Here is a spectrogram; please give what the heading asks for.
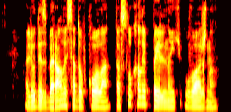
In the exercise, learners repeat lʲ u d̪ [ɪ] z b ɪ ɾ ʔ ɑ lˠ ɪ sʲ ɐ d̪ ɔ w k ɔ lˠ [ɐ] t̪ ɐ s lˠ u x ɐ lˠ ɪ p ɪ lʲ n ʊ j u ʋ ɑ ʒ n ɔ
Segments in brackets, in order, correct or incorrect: correct, correct

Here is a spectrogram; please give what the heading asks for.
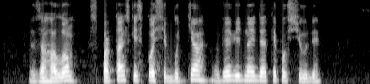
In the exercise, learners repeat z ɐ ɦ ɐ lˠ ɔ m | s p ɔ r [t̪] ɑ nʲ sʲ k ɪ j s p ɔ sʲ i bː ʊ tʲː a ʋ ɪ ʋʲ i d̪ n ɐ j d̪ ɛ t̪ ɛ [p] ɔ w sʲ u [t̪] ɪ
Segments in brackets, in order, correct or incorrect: correct, correct, incorrect

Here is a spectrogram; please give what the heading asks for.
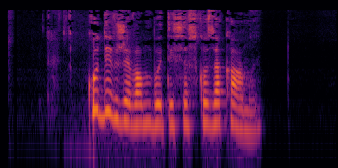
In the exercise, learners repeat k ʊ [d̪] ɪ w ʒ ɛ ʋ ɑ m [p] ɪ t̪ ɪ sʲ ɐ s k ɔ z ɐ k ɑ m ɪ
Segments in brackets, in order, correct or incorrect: correct, incorrect

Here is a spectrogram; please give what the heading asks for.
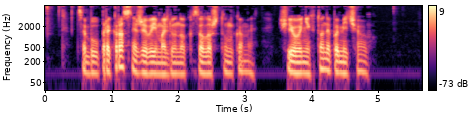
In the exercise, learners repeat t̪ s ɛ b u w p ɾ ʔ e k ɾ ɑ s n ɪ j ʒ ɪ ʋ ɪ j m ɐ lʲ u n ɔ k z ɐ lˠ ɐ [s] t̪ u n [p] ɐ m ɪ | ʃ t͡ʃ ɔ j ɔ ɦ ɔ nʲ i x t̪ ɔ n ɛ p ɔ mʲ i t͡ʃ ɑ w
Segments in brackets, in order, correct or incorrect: incorrect, incorrect

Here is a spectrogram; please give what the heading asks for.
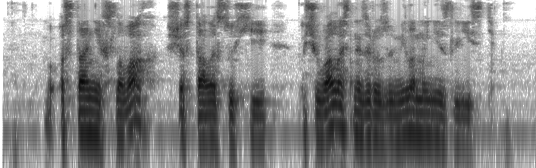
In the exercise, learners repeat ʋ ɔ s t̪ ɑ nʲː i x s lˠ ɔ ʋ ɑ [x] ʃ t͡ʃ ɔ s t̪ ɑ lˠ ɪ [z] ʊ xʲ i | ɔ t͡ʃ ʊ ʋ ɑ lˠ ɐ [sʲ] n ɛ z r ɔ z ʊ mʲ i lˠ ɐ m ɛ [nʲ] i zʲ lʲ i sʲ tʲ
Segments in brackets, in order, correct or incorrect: correct, incorrect, correct, correct

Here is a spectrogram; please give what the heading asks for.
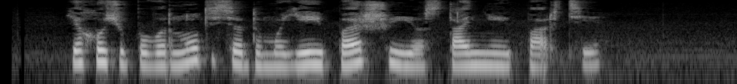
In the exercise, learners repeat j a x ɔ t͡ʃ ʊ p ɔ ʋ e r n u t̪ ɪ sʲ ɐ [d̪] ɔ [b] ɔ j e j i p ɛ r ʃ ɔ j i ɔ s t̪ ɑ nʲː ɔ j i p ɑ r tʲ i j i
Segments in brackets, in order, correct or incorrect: correct, incorrect

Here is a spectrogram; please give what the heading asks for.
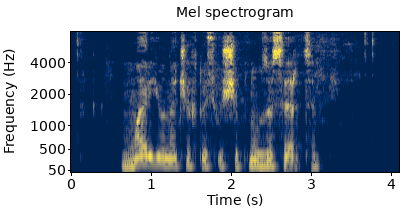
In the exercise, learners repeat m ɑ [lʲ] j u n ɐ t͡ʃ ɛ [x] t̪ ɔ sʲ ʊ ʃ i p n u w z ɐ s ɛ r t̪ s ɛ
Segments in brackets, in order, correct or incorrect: incorrect, correct

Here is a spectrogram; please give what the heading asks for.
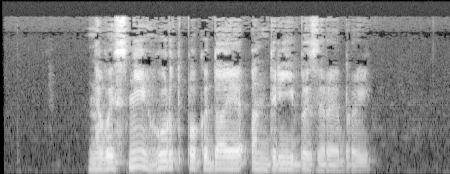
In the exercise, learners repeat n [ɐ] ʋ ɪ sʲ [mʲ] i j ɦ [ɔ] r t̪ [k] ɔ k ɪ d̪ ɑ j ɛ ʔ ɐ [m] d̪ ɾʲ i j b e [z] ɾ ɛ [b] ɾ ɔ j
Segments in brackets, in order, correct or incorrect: correct, incorrect, incorrect, incorrect, incorrect, correct, correct

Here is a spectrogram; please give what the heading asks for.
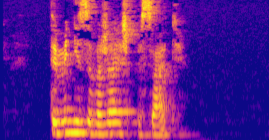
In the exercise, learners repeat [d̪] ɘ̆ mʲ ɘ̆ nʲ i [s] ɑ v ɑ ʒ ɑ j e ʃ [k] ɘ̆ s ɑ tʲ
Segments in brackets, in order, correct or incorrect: incorrect, incorrect, incorrect

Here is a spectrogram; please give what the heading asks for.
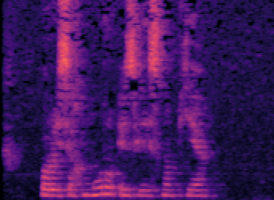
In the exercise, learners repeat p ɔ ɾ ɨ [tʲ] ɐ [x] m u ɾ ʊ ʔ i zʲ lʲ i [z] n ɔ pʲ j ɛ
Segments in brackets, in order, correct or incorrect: incorrect, correct, incorrect

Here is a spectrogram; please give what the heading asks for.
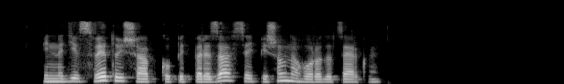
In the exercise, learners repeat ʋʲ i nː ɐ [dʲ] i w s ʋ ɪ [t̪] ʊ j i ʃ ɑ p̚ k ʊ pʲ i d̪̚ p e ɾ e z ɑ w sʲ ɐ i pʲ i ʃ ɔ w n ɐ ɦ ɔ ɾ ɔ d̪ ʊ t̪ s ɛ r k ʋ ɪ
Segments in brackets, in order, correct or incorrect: correct, correct

